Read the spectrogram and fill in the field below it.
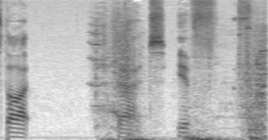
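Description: A metal lever clanks and grinds as it is pulled down.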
